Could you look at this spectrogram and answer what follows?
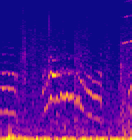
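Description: A puppy or young dog whimpers in a short, thin, rising-and-falling whine that lasts under a second, faint and close, with a soft low thump at the start and no speech.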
